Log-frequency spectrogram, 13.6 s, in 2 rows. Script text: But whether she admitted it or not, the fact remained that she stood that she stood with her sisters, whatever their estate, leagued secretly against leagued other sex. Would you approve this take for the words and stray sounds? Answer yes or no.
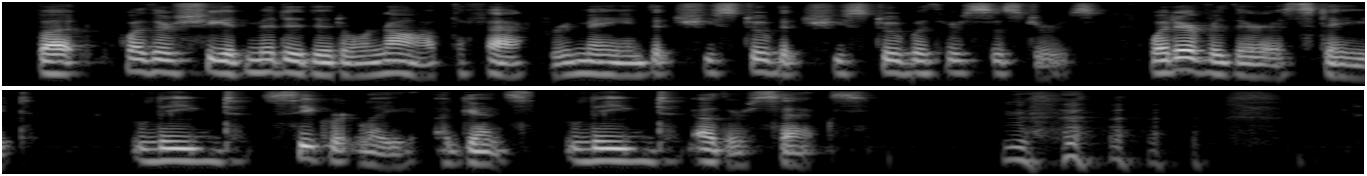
no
